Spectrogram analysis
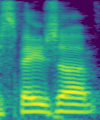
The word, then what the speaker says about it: Spacia: soundchat anonymous dinosaur and rhymes with asia my name is spacia and on episode 90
